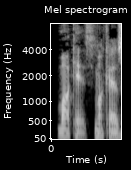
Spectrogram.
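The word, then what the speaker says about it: Marques: why I Marcus think people- Brown and sorry, what's his?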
